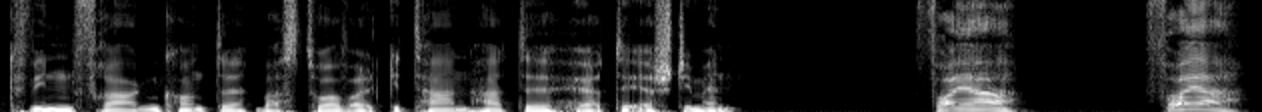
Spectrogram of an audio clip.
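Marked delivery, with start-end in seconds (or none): 4.5-6.3 high alarmed cry of fire; shouting fire. A narrator's reading. Distant voices raise the alarm, shouting fire. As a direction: call out the alarm, much higher.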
